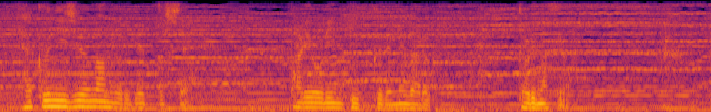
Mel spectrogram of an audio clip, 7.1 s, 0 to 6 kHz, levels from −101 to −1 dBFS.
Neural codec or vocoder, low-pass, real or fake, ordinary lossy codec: none; 5.4 kHz; real; AAC, 32 kbps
